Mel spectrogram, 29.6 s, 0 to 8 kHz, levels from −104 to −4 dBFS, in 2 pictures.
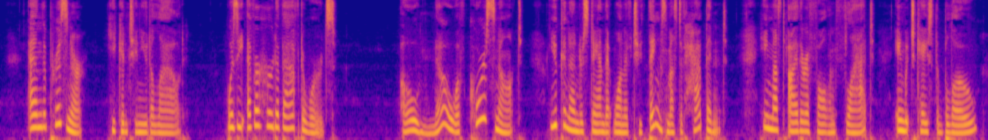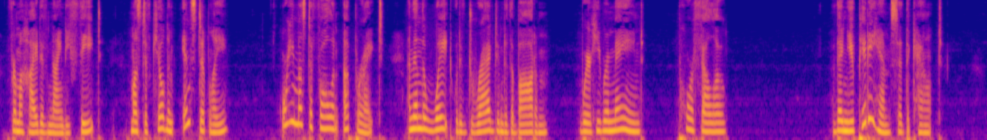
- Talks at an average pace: Yes, average, 160 wpm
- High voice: Yes, high, 195 Hz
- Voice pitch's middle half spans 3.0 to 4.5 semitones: No, wide, 5.6 semitones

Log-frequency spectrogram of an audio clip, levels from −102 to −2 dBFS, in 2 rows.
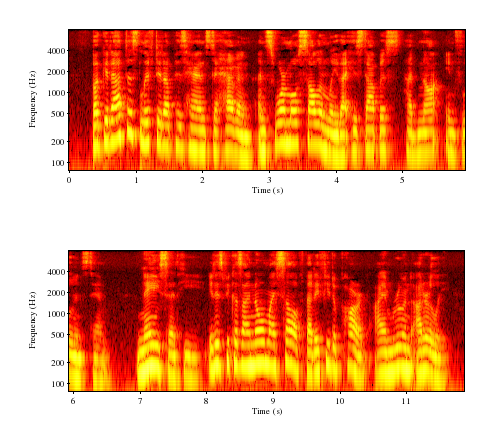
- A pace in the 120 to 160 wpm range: No, average, 175 wpm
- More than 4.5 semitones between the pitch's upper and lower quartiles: Yes, average, 5.2 semitones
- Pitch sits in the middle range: Yes, medium, 150 Hz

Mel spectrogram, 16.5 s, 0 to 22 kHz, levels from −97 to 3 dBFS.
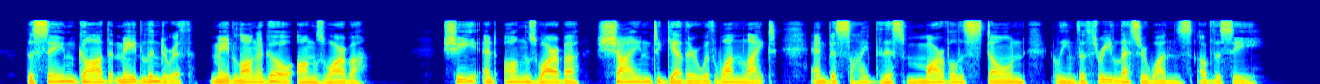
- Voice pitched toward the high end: No, low, 105 Hz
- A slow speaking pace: Yes, slow, 120 wpm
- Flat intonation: No, average, 3.8 semitones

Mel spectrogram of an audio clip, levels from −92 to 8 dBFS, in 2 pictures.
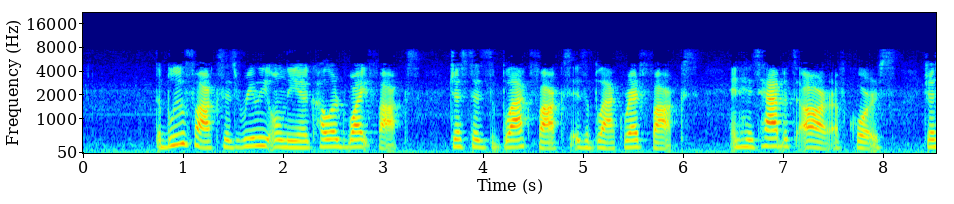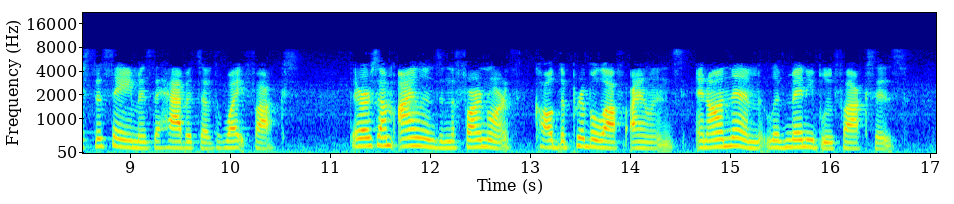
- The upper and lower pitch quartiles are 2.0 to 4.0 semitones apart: Yes, average, 2.9 semitones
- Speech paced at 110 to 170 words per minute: No, average, 195 wpm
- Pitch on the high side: Yes, high, 195 Hz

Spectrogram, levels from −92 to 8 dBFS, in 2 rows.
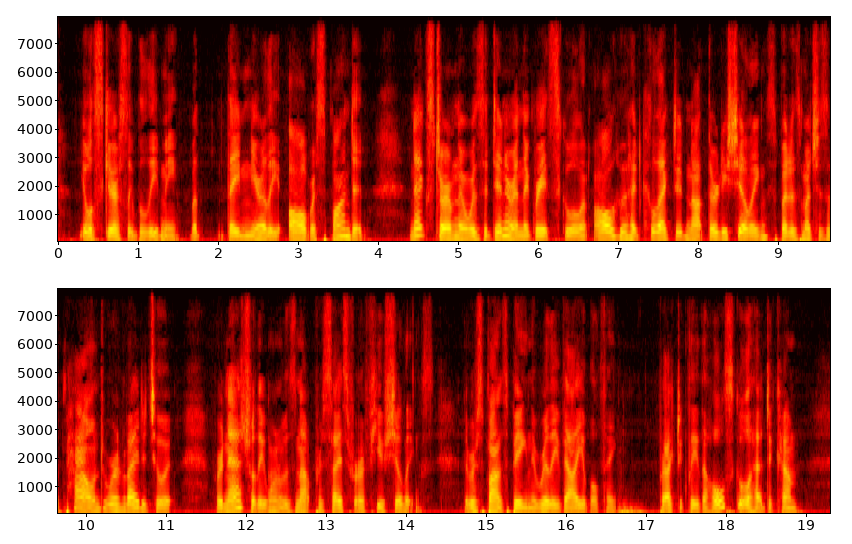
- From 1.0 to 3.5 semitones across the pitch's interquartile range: No, average, 5.1 semitones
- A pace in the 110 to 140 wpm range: No, average, 195 wpm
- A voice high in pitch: No, medium, 170 Hz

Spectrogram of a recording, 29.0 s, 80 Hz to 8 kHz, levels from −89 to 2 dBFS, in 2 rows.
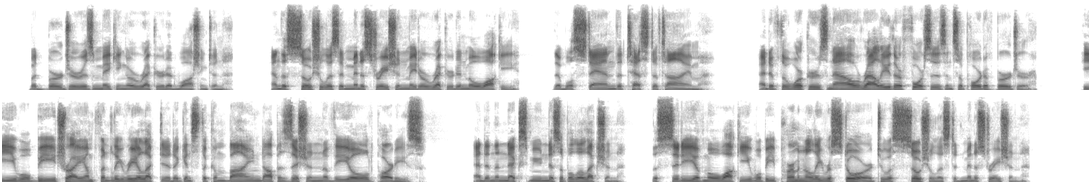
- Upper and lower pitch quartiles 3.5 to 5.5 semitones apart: No, narrow, 2.5 semitones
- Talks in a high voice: No, low, 115 Hz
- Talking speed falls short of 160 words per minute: Yes, average, 140 wpm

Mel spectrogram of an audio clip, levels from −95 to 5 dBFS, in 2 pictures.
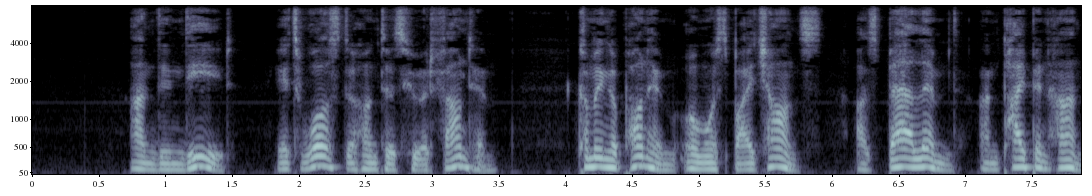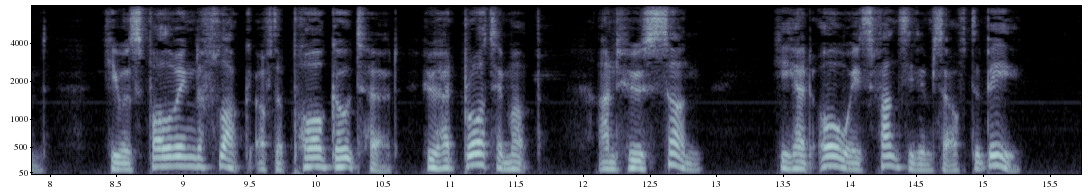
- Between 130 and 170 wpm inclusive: No, average, 180 wpm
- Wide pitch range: Yes, wide, 6.1 semitones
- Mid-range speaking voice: No, low, 130 Hz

